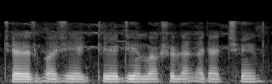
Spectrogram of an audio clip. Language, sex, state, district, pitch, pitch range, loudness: Bengali, male, West Bengal, Cooch Behar, 125 Hz, 125-130 Hz, -18 LUFS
